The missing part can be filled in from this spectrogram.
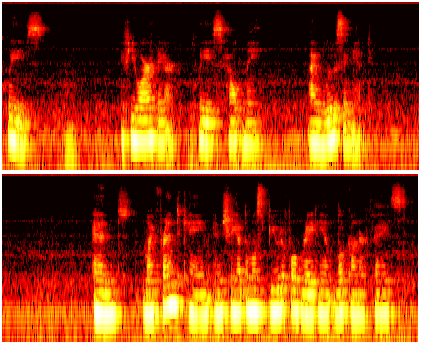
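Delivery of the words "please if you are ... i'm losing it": plain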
